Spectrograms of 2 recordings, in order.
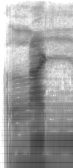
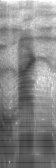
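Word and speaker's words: laṇ: Lun. I pronounce it lun, not lun. Lun. That nasalized vowel. So this is equivalent to what? This is equivalent to la and a with a nasalization.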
